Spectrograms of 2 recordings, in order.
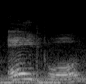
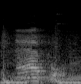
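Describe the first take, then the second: First: The first vowel is an open Spanish 'a'. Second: The first vowel is an English 'a', as in cat. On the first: The speaker calls it wrong. "you will never know what it is because you say a" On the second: The speaker calls it right. "This is the right way to say apple"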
